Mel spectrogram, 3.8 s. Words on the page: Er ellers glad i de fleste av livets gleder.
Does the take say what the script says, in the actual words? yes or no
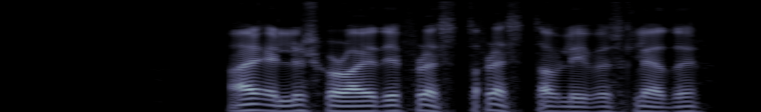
no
